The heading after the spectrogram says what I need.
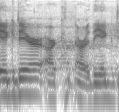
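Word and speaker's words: Igdyr: The Igdir are considered one of the original 24 tribes of the Turks who migrated westward across Asia into Persia and Anatolia.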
